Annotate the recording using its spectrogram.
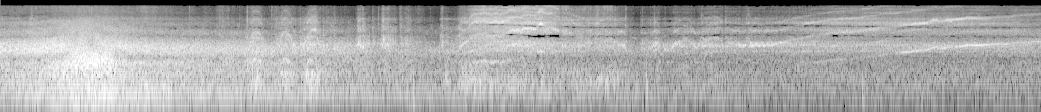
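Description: A loud rush of noise swells and fades about a second in. Then the Traxxas Rustler VXL radio-controlled truck's brushless electric motor whines, climbing steadily in pitch as the truck accelerates over the last few seconds.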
